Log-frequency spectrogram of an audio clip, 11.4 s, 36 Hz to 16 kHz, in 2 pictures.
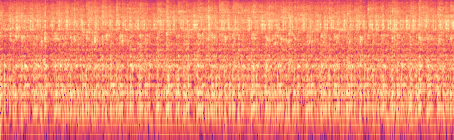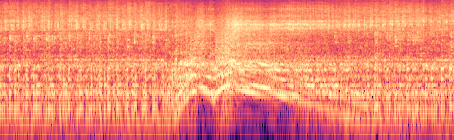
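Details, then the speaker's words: Roughly 40-year-old 1980s Mercury 150HP Black Max V6 two-stroke outboard after repair work (fuel pump suspected bleeding into block): steady even drone, then revs up cleanly and drops back without stumbling; runs normally. ">> That sounds a lot better."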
